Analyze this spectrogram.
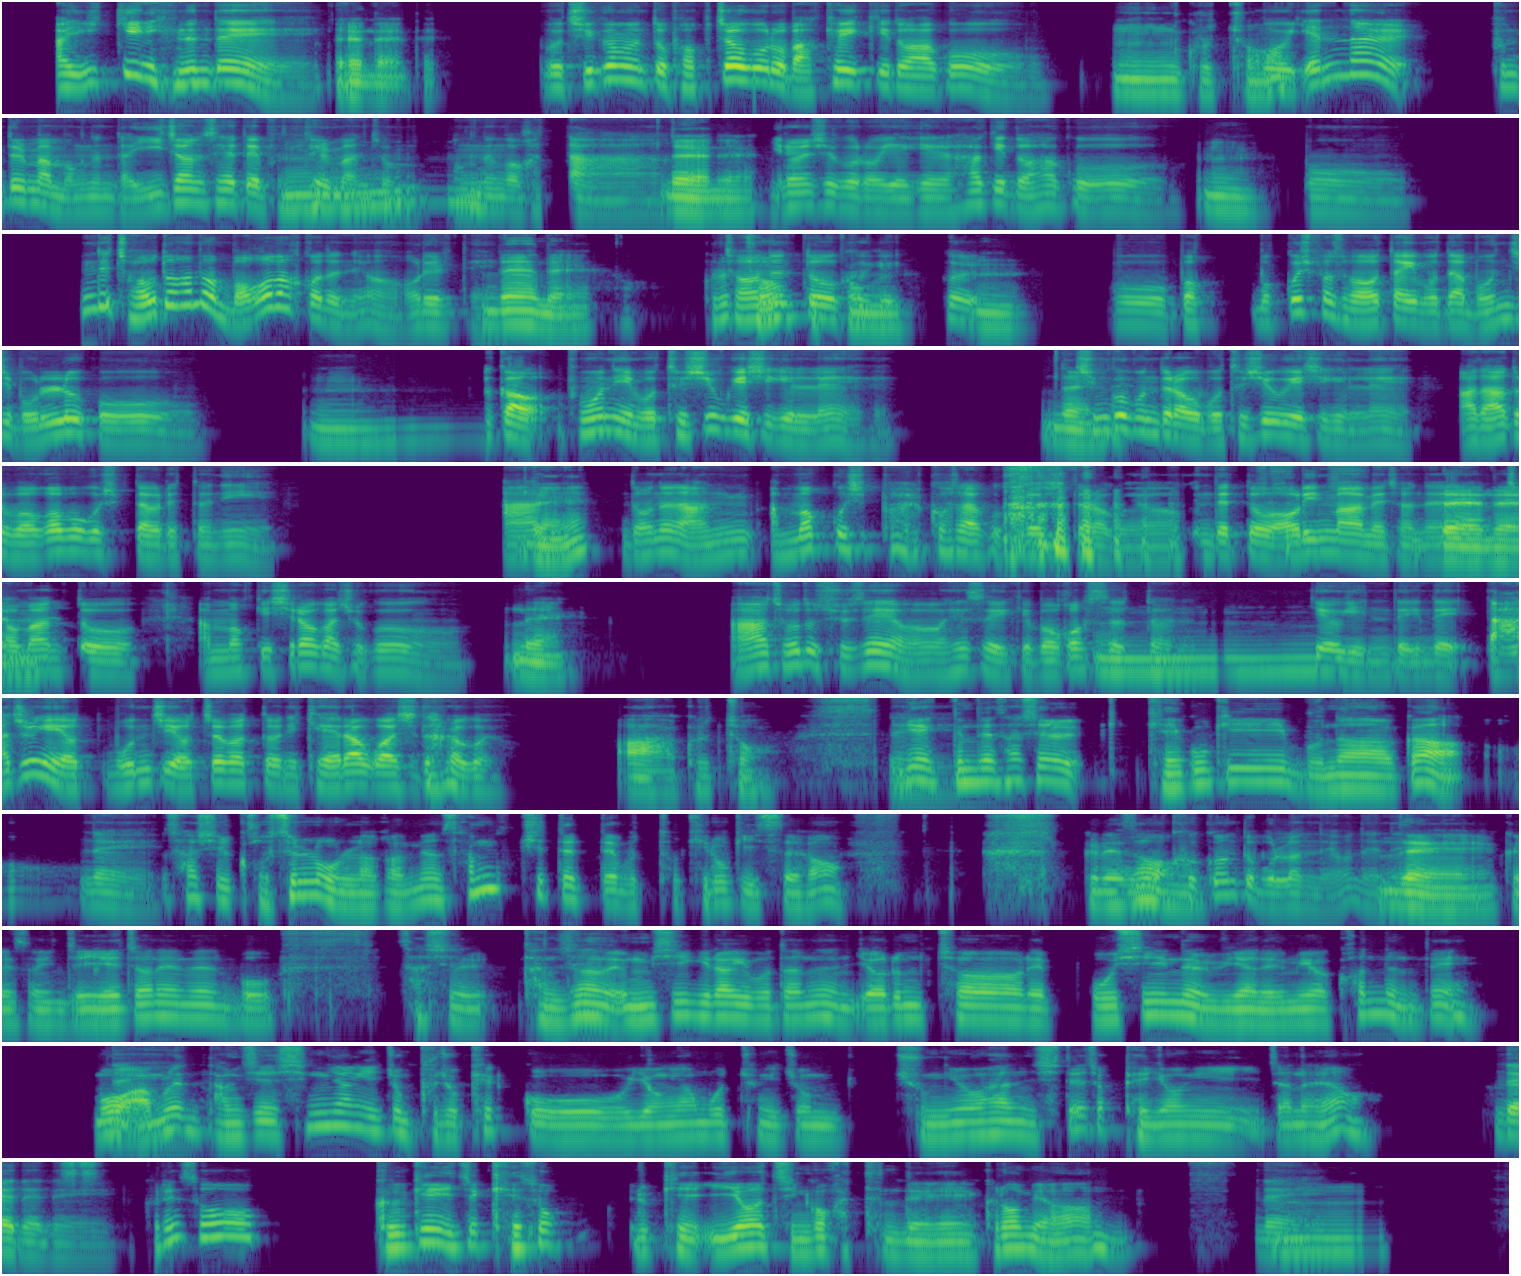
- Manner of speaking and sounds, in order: tapping; laugh; teeth sucking; tsk; laugh; other background noise; sniff
- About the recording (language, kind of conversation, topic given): Korean, podcast, 네 문화에 대해 사람들이 오해하는 점은 무엇인가요?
